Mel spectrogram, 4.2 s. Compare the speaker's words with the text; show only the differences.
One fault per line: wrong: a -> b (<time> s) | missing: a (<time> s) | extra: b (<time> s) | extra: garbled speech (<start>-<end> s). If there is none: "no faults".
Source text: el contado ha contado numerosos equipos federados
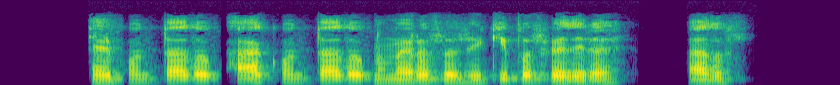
no faults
